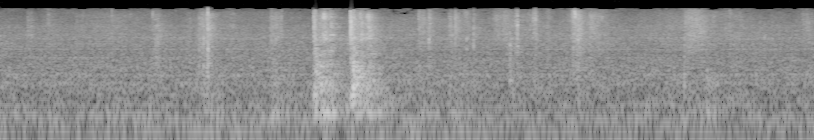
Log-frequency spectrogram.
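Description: A stack of paper envelopes being set into a printer's feeder and pushed against its back guide: a few short rustles and knocks, the loudest two close together about a second and a half in, over a steady low hum.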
